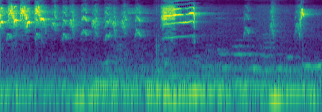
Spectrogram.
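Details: Crested jay (sogon) in an excited, call-provoking recording. Quick high chattering is followed by a short harsh burst, then a few scattered sharp notes.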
